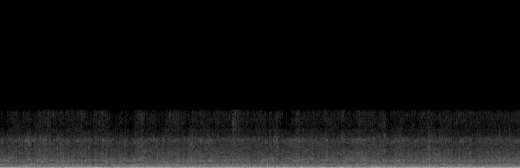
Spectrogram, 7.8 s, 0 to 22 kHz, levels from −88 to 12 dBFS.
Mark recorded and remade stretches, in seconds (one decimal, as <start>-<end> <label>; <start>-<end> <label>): 0.0-3.3 remade; 3.3-3.7 recorded; 3.7-7.2 remade; 7.2-7.8 recorded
